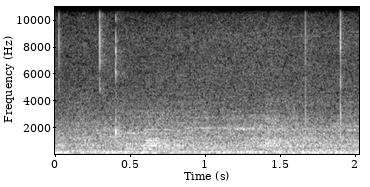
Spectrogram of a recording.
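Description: Steady rushing background noise inside an elevator car, with a few light clicks from its pushbuttons being pressed, one early and two near the end.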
